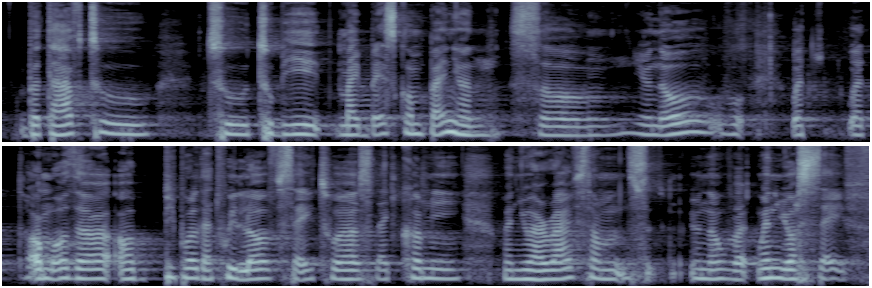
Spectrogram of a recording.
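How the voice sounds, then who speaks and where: The voice moves at a very slow pace in a monotone, flat delivery. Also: woman. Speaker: artist. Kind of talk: panel discussion. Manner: halting, many fillers and repetitions.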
